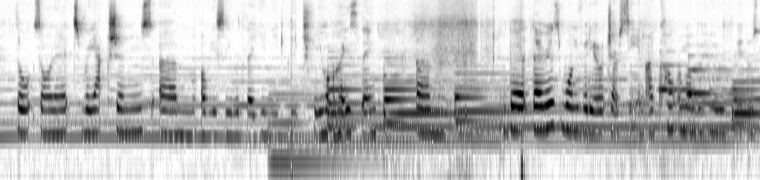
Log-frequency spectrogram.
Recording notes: Sorry about background noise too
